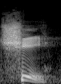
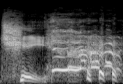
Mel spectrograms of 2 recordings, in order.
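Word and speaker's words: Qi: tough time pronouncing it q-i technology which is pronounced i found out chi uh not tai chi but chi q-i it's inductive charging technology so when i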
